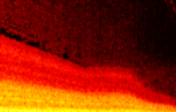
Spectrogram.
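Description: Guitar-led rock music fading out, its pitch sinking and its sound growing duller as it dies away.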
